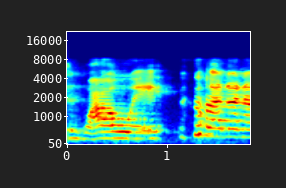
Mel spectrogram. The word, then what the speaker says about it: Huawei: I think I said Huawei wrong. I think it's Huawei.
